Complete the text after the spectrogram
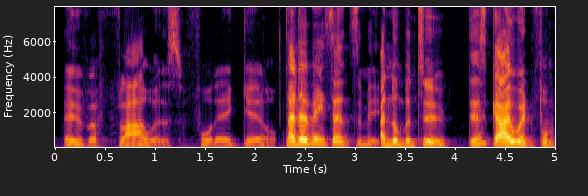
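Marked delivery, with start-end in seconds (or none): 2.3-3.2 louder and higher, can't believe it; baffled outburst. Real, not acted. Reacting to the gift card story, a loud baffled outburst. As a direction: blurt it out at the screen.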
